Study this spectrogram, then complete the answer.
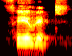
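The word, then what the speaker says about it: favourite: तो इसमें ओ साइलेंट है। फेवरेट फेवरेट chocolate.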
